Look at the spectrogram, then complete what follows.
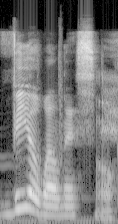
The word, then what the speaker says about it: Via Wellness: It is Via Wellness because of Melvia.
